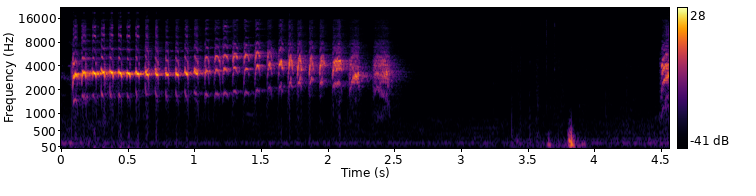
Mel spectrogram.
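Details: Greater green leafbird lure song for song contests, filled with woodpecker, kingfisher and fighting-sparrow phrases and rough rolling bursts. A fast buzzy trill of rapid pulses, rising slightly, lasts about two and a half seconds. A short click follows in the quiet.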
